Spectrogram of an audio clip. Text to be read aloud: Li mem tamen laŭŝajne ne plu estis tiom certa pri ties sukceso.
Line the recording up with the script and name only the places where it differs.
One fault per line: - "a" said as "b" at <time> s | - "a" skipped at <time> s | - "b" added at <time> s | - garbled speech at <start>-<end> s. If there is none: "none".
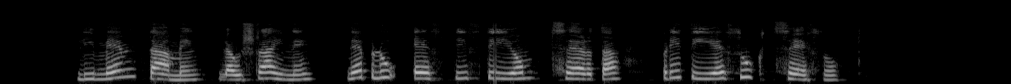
none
